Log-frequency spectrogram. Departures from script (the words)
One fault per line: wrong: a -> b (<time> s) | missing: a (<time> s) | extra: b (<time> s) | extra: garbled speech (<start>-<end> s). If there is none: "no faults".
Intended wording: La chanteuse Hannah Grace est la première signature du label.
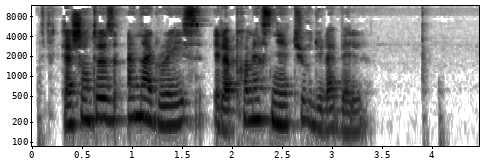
no faults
